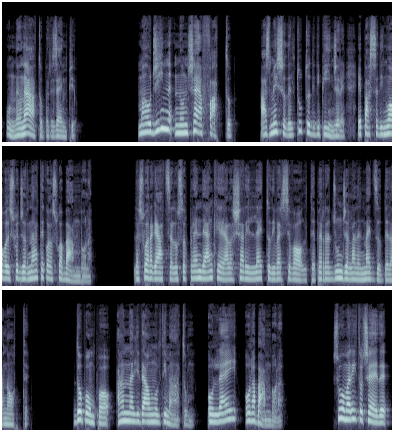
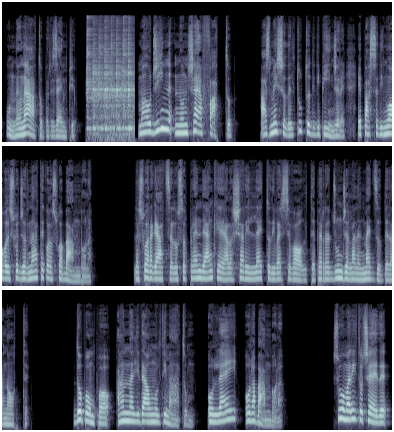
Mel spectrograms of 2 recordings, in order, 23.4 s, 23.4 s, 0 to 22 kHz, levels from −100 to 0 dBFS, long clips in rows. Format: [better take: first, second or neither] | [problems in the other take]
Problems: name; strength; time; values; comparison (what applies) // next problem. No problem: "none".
first | phone ringing; loud; at 1.5 s; peak 3 dB above the speech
